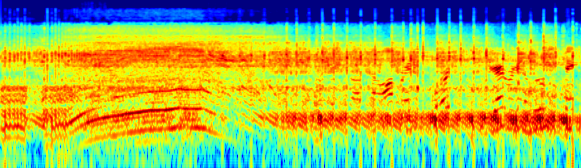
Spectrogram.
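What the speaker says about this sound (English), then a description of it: "we're just about ready to start the chainsaw" A chainsaw engine revs up with rising pitch, then runs loudly and steadily with choppy bursts, close by.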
